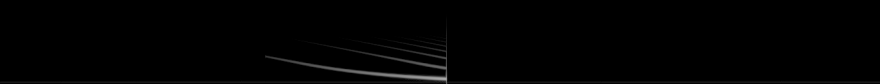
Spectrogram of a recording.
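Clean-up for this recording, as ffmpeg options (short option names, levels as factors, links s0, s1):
-af "adeclick=t=4,bandreject=f=99.8:t=h:w=4,bandreject=f=199.6:t=h:w=4,bandreject=f=299.4:t=h:w=4,agate=range=0.0891:threshold=0.000891"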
